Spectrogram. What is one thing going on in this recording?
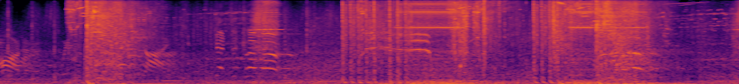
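Gunshots and explosions bang loudly.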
